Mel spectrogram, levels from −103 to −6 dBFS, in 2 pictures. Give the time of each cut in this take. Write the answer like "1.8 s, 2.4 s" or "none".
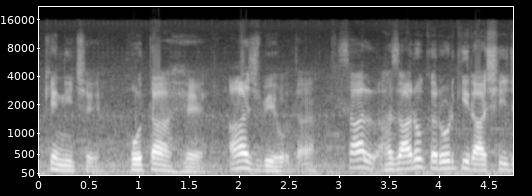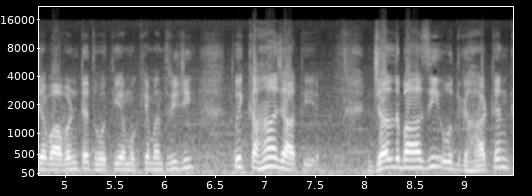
3.0 s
